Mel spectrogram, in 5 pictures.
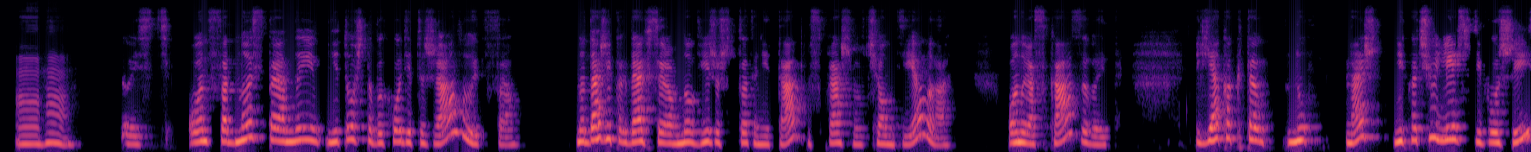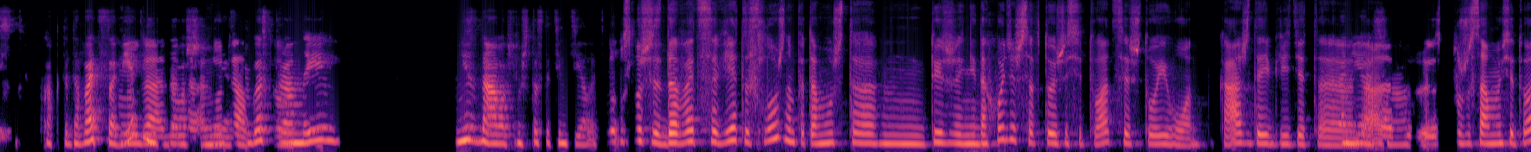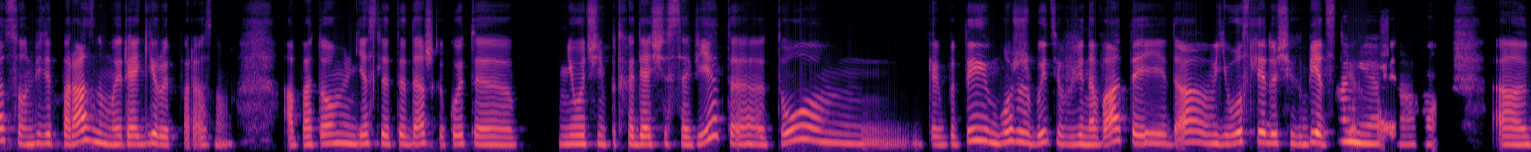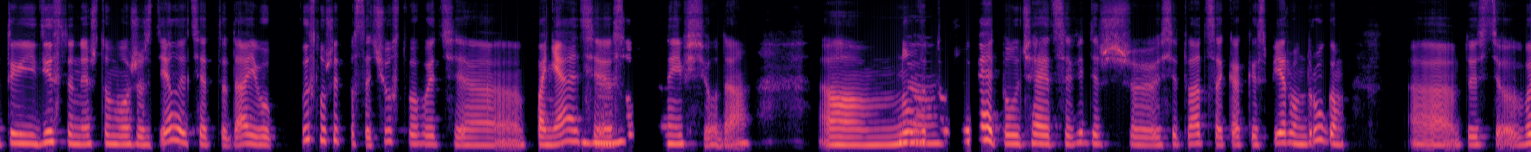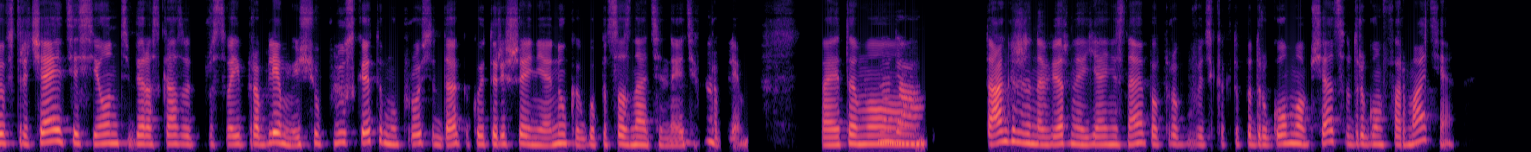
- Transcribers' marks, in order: other background noise
- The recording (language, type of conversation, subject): Russian, advice, Как поступить, если друзья постоянно пользуются мной и не уважают мои границы?
- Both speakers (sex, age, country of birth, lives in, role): female, 25-29, Russia, United States, user; female, 45-49, Russia, France, advisor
